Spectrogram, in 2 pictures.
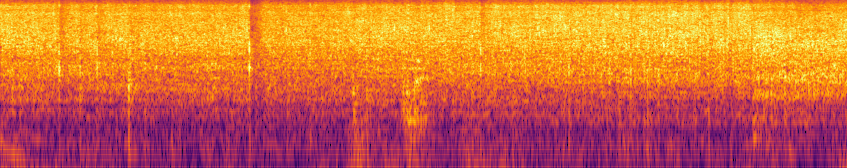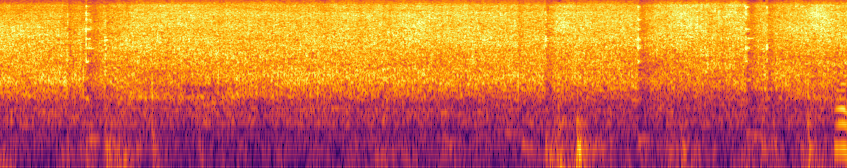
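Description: Food frying in a hot pan: a steady, loud sizzle, with a few faint clicks.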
